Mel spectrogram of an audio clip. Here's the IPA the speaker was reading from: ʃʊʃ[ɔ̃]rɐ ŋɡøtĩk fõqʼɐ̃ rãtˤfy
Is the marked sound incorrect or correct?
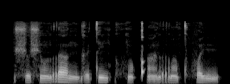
incorrect: õ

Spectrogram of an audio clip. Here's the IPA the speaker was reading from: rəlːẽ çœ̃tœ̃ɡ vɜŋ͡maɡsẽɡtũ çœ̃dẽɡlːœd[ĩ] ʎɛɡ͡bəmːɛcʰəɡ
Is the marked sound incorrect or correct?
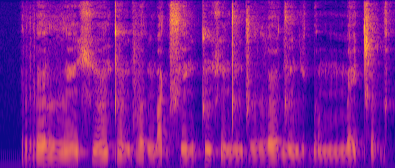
incorrect: ẽ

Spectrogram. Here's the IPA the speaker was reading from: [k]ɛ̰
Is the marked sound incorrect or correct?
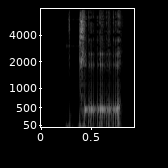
correct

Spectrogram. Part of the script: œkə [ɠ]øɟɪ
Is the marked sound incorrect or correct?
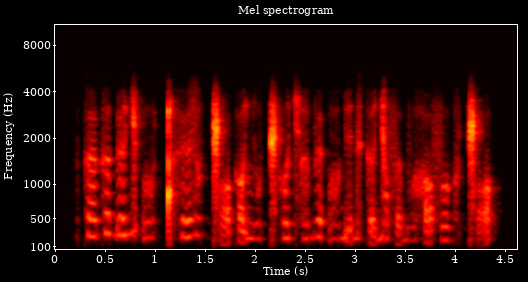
correct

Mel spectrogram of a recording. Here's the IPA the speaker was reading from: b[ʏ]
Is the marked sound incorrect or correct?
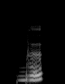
correct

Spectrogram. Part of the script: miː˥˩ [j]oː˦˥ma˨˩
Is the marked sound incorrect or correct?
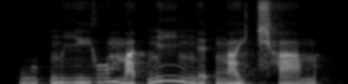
correct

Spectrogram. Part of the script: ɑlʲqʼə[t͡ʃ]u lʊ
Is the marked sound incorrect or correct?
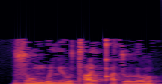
incorrect: t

